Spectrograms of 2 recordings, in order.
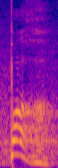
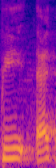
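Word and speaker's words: pH: इसको pronounce पीएच से ही करोगे बालक, पीएच स्केल।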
